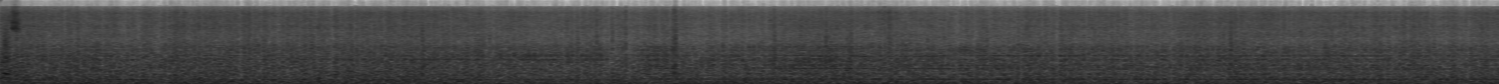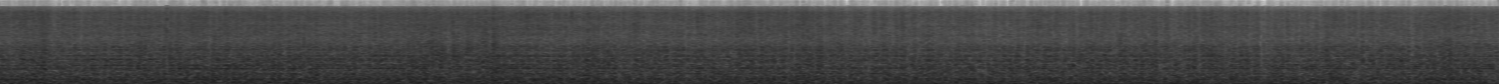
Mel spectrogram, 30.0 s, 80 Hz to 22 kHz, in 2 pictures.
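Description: Yamaha MT-15's 155 cc single-cylinder engine running steadily at highway cruising speed, heard from the rider's seat under heavy wind rush on the microphone. The engine note rises slightly about six seconds in.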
